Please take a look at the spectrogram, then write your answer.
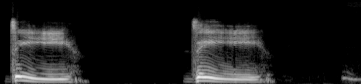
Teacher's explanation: remember that is an alveolar sound right and we say so the tip of the tongue touches the alveolar ridge okay so we say we make a complete closure right with the tip of the tongue and the alveolar ridge right we make a complete closure and then we release this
